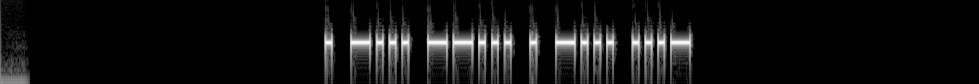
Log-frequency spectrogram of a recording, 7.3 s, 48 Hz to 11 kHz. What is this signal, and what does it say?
Morse code, heard as a keyed tone, about 25 wpm, 700 Hz. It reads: EB7EBV
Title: DXCC-100 Call Signs - 6 Characters - 25wpm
